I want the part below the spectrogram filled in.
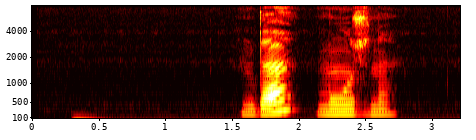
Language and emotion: Russian, neutral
